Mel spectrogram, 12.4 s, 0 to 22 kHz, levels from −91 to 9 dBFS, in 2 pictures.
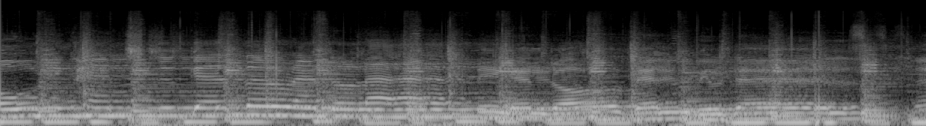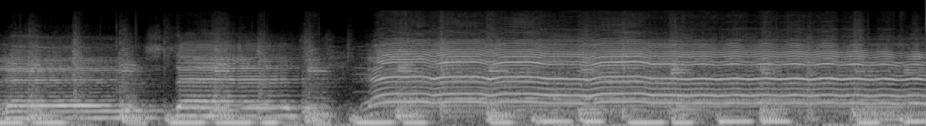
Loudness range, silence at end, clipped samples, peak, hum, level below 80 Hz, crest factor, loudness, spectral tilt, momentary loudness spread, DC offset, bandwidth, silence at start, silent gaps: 1 LU; 0 s; under 0.1%; -8 dBFS; none; -30 dBFS; 14 dB; -22 LUFS; -6 dB/octave; 3 LU; under 0.1%; 10.5 kHz; 0 s; none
